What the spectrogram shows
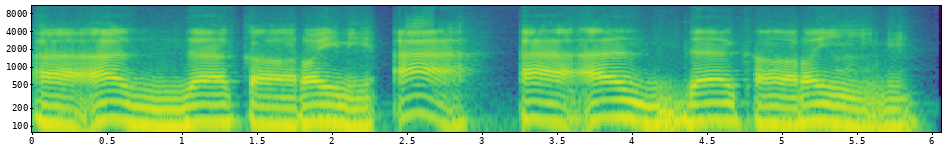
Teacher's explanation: Jadi nggak dibaca panjang, hanya dibaca hamzah yang keduanya tapi dengan tekanan nada rendah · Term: tashhil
